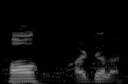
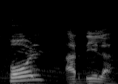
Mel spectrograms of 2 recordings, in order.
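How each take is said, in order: First: The name is said with an American pronunciation. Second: The name is said with a Spanish pronunciation.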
